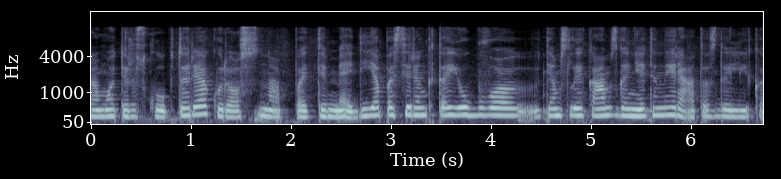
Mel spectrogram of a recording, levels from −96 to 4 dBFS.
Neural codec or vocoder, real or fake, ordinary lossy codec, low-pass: none; real; AAC, 96 kbps; 9.9 kHz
